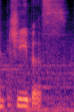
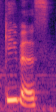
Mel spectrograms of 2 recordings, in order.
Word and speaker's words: Gibbus: Is it Gibbus or Jibbus? Cuz I keep going back and forth on how I think that should be pronounced and I don't know how you're going to tell me if it's Gibbus or Jibus in chat. It's Gibbus. It's Gibbus.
